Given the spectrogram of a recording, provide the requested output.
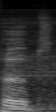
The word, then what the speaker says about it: herbs: I still never get why Americans call herbs herbs. Like, why they don't pronounce the H, but, you know, who am I to judge?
